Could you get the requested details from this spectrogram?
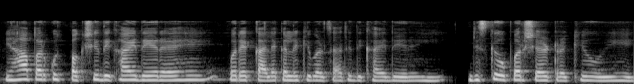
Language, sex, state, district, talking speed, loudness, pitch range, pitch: Hindi, female, Bihar, Katihar, 225 wpm, -17 LUFS, 180-210 Hz, 195 Hz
